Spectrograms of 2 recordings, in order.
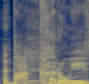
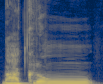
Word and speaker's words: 마크롱: 저는 이 마크롱 대통령 얘기할 때마다 내가 발음을 제대로 하고 있는 거죠. 왜냐하면 마카롱이 자꾸 나와요. 아, 그러게요. 마카롱 좋아하세요? 좋아합니다. 예. 다음에 한번 저희가 마카롱과 마크롱 큰 차이가 있죠.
